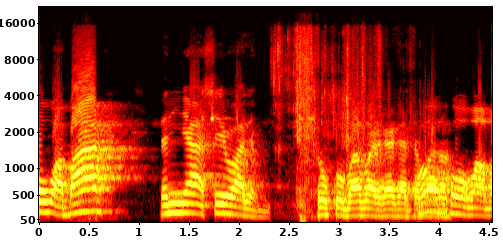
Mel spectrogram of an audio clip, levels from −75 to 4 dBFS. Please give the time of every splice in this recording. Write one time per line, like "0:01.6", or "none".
0:02.2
